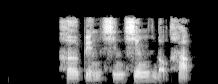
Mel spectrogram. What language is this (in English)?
Min Nan Chinese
